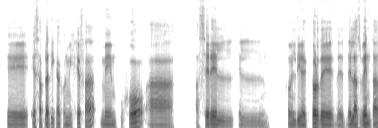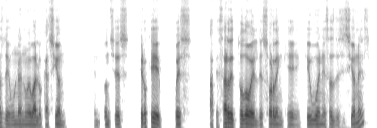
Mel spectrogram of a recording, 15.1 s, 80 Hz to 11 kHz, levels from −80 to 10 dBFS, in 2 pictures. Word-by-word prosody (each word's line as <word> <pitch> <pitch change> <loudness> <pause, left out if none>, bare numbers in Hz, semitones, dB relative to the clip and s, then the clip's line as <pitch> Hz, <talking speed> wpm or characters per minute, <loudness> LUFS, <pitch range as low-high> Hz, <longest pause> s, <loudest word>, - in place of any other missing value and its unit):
eh, 95 -1 -3
esa - - -3
plática - - -1
con 95 - -9
mi 90 -1 -8
jefa - - -2
me 100 0 -3
empujó 95 - +2
a 90 -1 -3 0.4
a - - -13
ser 95 0 0
el 90 -3 -1
el 85 -1 -13 0.3
como 95 - -6
el 95 - -3
director 95 +3 +3
de 95 -2 +3
de 90 +2 -9
de 95 - -3
las 90 -2 +3
ventas 105 +2 +3
de 100 -3 -1
una 95 +2 -2
nueva 95 0 +3
locación. 90 0 -3 0.6
Entonces, 95 +3 -6 0.2
creo 115 +1 0
que, 110 -5 +3 0.2
pues, 95 -2 -2 0.3
a - - -6
pesar 110 +1 +5
de 115 -2 +7
todo 105 +1 +6
el 90 -1 0
desorden 95 +1 -1
que 85 -3 -7
que 95 - -2
hubo 100 0 +2
en 100 - -3
esas 95 0 -5
decisiones, 100 - -5
95 Hz, 165 wpm, -25 LUFS, 90-100 Hz, 0.6 s, de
